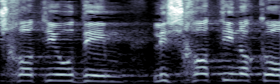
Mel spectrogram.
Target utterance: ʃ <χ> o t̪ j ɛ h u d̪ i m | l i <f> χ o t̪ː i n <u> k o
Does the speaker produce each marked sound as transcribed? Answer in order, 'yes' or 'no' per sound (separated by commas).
yes, no, no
